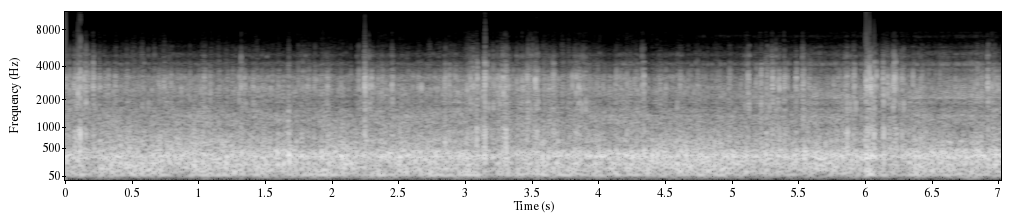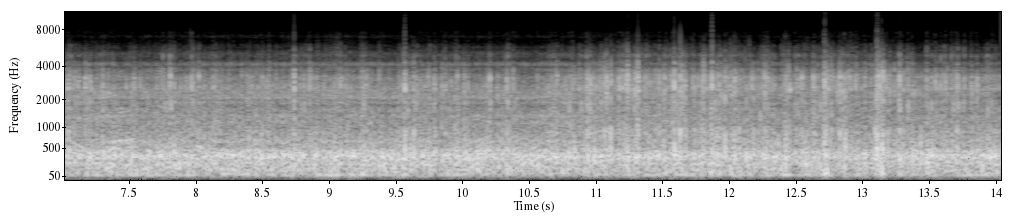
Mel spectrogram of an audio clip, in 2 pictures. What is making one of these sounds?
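Tyres crunch and rattle over a bumpy gravel track.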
